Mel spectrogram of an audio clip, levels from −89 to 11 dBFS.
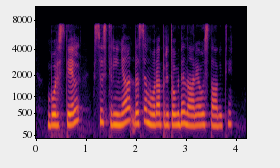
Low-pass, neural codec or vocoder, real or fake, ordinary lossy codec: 7.2 kHz; codec, 16 kHz, 2 kbps, FreqCodec, larger model; fake; none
